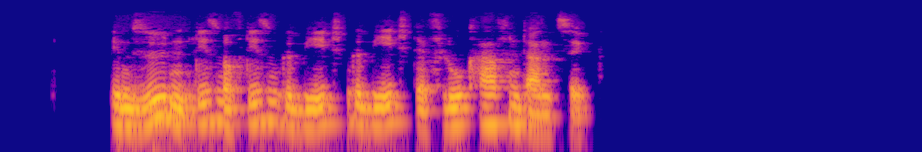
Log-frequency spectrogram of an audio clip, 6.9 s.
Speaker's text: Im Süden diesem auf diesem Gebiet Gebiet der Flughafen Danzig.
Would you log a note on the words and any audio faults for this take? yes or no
no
